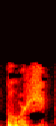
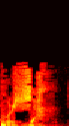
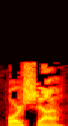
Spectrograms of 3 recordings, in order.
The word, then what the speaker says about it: Porsche: I know, everybody wants to say Porsche. It's not. It's Porsche. – It's Porsche.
